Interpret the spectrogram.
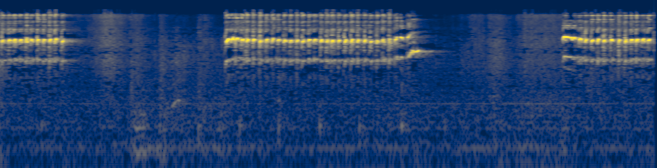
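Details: Laughingthrush (cungkok) full song recorded to train other birds: repeated bursts of a rapid, buzzy pulsed trill held on one high pitch, the middle burst ending in a brief upward slur, with short silences between.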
